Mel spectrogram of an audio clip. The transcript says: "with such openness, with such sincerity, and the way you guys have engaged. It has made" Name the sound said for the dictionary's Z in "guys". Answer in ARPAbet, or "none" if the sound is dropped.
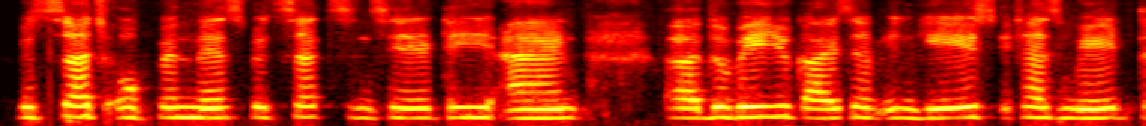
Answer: Z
